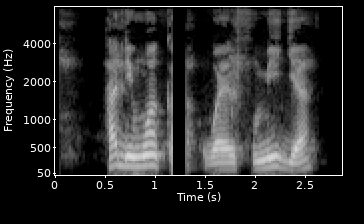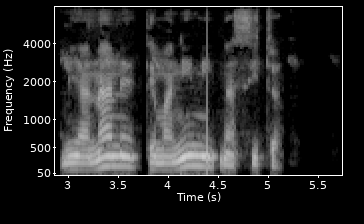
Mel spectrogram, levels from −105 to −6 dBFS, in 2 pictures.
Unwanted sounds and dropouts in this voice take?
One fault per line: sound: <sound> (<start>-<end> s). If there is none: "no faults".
sound: dropout (1.2-1.3 s)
